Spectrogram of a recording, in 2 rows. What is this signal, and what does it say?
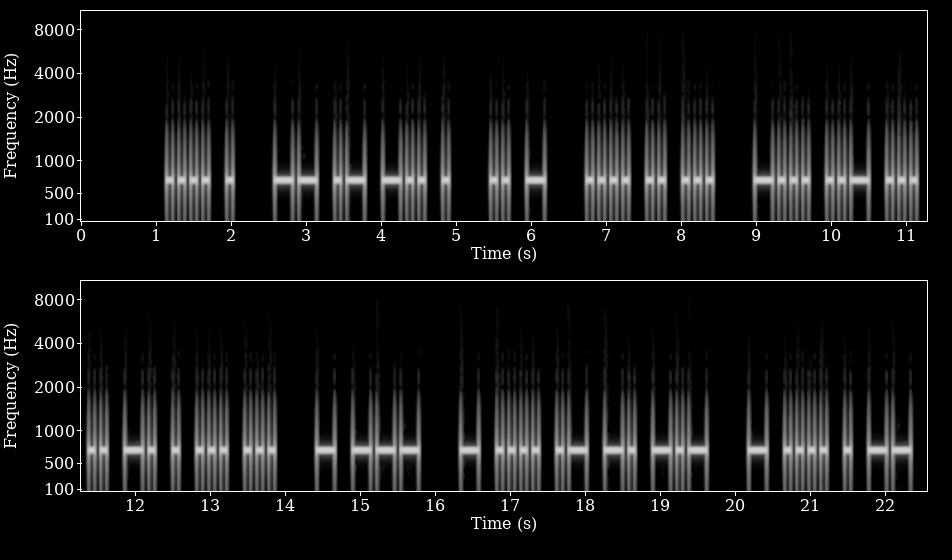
Morse code, heard as a keyed tone, about 14 wpm, 700 Hz. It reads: HE MADE IT HIS BUSINESS TO THANK THEM
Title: Sentences from Top 1400 Words 15wpm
